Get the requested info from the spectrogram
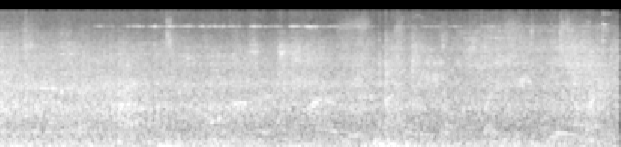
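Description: Steady, loud din of street traffic mixed with the chatter of many people at outdoor café tables, the voices blurring into the noise.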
